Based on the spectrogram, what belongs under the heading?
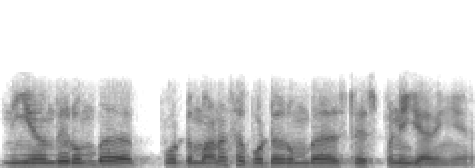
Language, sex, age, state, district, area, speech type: Tamil, male, 18-30, Tamil Nadu, Pudukkottai, rural, conversation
